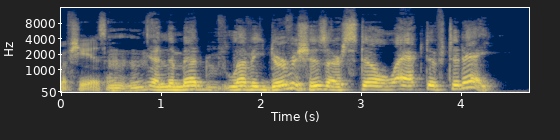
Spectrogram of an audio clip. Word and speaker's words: Mevlevi: Mevlevi it's a Turkish pronunciation of the word Molavi, which comes from Maulana.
